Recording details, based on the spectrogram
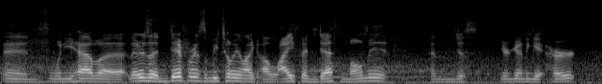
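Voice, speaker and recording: Talking at a fairly quick pace, a man keeps a medium pitch and fairly even intonation. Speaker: podcast co-host. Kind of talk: casual chat. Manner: quiet.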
